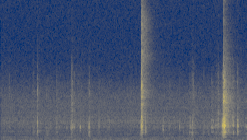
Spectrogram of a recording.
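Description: Handling of a plastic clock case: scattered light clicks and taps, with two louder sharp knocks, one about three seconds in and one near the end.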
